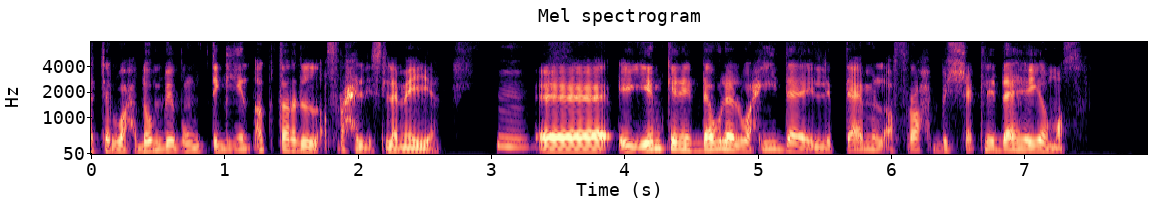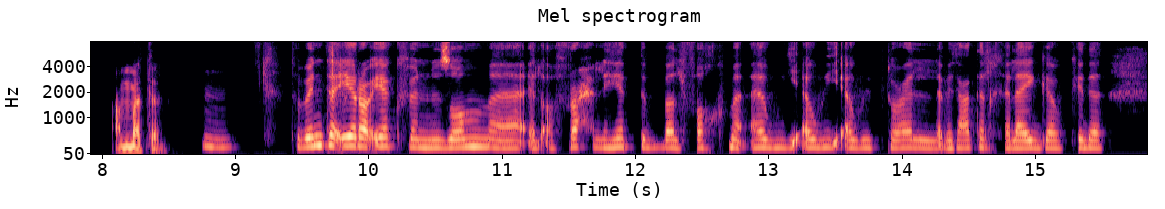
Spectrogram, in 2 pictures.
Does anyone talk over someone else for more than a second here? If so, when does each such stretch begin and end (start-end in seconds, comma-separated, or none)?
none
